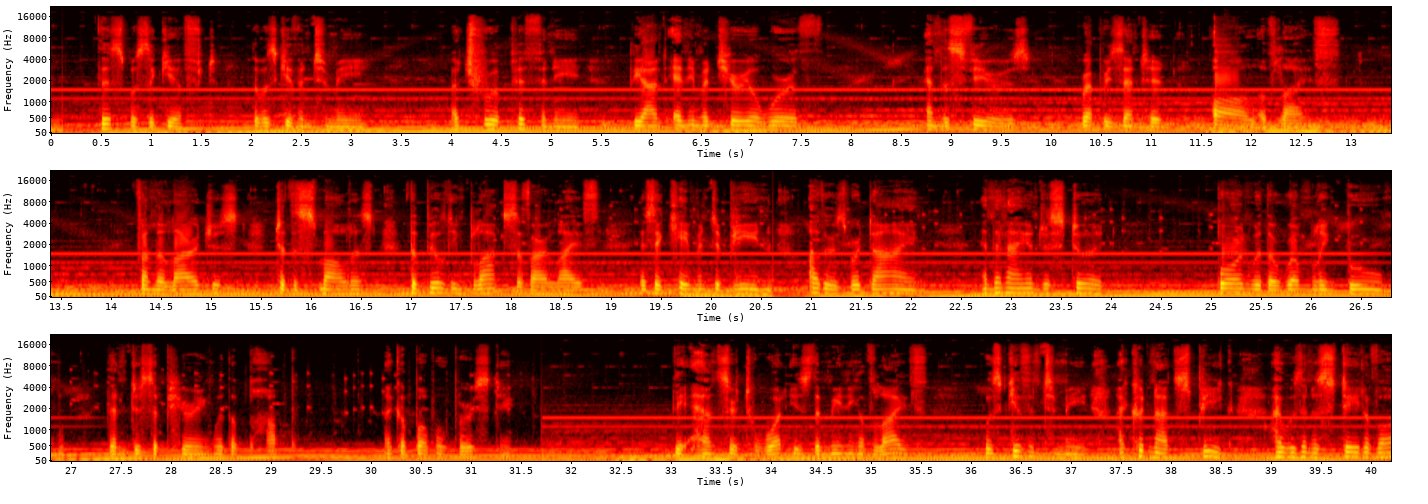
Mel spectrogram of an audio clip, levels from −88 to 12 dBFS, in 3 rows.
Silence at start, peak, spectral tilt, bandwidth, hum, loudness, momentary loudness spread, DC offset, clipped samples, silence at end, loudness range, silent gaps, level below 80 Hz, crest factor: 0 s; -4 dBFS; -6 dB/octave; 16.5 kHz; none; -26 LUFS; 7 LU; under 0.1%; under 0.1%; 0 s; 3 LU; none; -32 dBFS; 22 dB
